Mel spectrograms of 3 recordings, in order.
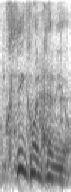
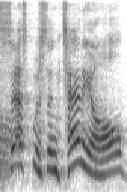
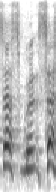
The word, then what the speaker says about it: sesquicentennial: No, I think it's sesquicentennial, but you didn't spell it correctly there. What did I do? You got it wrong. That's what you did. I spelled sequential. Oh, I'm sorry. Well, it's sesquicentennial.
